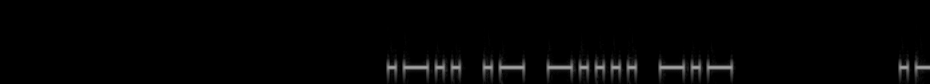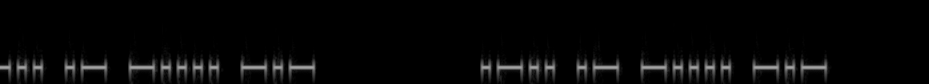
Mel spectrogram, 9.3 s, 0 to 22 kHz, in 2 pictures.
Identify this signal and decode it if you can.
Morse code, heard as a keyed tone, about 32 wpm, 700 Hz. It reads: LA6K LA6K LA6K
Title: DXCC-100 Call Signs - 4 Characters - Repeated 3x - 30wpm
